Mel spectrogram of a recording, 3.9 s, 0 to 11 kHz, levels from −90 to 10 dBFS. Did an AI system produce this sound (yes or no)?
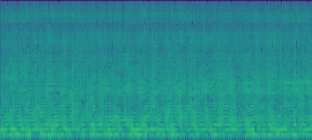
yes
